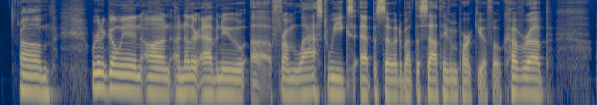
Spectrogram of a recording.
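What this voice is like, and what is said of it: Sick, congested-sounding voice. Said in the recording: “I am battling some sort of head, chest, throat deal. So my voice sounds a little weird”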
